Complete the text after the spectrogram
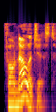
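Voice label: "phonologist", British English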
